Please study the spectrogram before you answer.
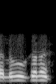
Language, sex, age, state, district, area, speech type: Santali, male, 45-60, Odisha, Mayurbhanj, rural, conversation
